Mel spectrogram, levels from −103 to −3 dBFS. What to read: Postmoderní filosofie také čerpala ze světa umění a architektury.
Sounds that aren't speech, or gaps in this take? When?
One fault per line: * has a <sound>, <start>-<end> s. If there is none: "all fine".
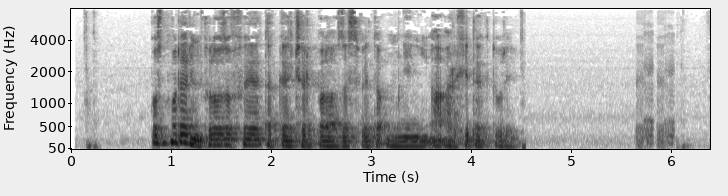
* has a laugh, 5.6-6.0 s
